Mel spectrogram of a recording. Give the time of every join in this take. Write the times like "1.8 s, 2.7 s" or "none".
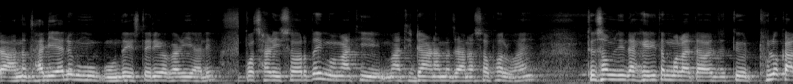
2.4 s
